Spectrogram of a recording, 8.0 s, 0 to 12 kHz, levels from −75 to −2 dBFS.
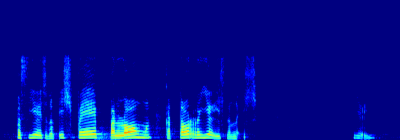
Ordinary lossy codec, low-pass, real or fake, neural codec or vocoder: none; 7.2 kHz; real; none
